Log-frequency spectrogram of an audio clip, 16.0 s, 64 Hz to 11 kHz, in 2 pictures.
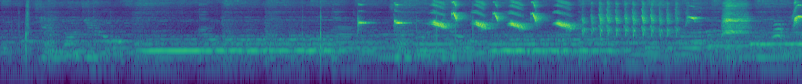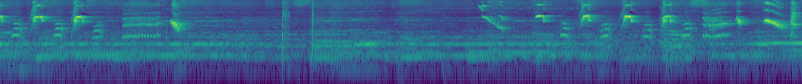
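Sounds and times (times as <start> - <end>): background music held notes: 0.0 - 16.0
bird chirping and trilling: 3.6 - 10.0, 12.8 - 16.0.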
